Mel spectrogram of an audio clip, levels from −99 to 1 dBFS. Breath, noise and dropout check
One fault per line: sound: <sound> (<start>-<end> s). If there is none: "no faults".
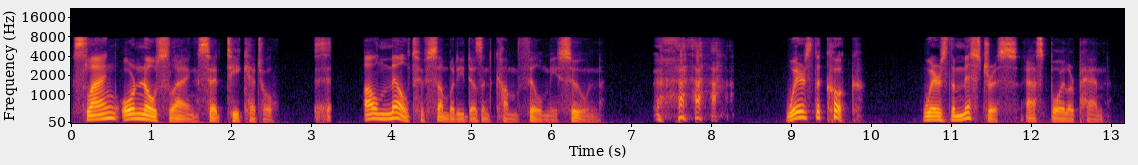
sound: laugh (3.0-3.3 s)
sound: laugh (7.3-8.3 s)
